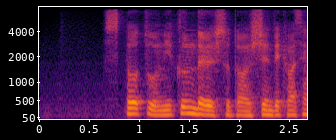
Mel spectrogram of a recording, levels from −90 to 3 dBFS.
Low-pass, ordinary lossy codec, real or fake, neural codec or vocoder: 7.2 kHz; AAC, 48 kbps; fake; codec, 16 kHz, 0.5 kbps, FunCodec, trained on Chinese and English, 25 frames a second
